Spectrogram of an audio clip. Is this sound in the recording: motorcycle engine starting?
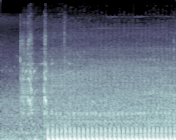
yes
